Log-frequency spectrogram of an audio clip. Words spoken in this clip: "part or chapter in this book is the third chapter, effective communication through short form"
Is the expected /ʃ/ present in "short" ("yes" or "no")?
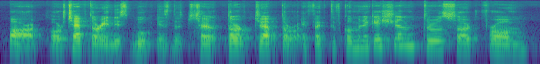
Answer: no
